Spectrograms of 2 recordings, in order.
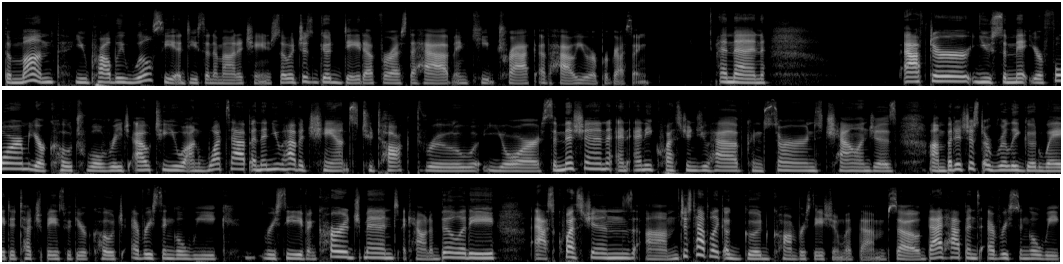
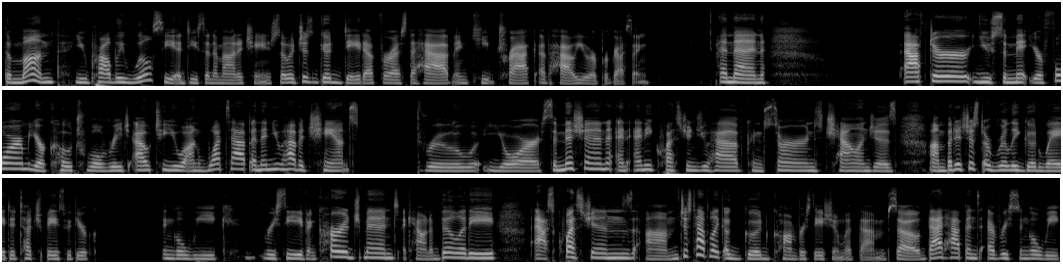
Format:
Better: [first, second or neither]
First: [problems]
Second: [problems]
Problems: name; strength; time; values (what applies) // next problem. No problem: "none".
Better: first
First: none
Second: audio cutting out; at 14 s and at 22 s for 0.5 s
